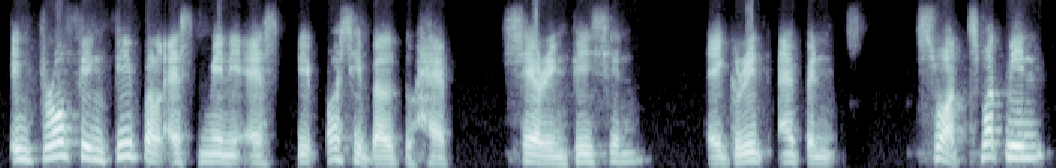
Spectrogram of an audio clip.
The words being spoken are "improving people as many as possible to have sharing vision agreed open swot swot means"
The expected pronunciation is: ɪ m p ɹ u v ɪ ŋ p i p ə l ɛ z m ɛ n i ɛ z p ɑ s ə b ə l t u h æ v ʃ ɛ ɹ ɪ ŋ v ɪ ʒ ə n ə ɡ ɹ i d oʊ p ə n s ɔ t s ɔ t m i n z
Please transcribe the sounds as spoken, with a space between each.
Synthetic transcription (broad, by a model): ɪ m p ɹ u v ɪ ŋ p i p ə l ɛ s m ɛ n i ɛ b p ɑ s ə b ə l t u h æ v ʃ ɛ ɹ ɪ ŋ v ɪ s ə n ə ɡ ɹ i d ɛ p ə n s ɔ t s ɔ t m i n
